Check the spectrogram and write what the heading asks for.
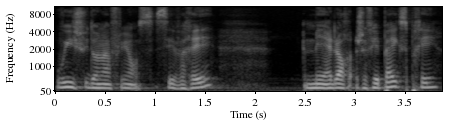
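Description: A woman talks as a guest on a podcast, her voice sitting a little low. She thinks aloud, circling back and restarting her sentences with many fillers as she works out what she means. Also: fairly even intonation, moderate pace, dark tone. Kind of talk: casual podcast conversation.

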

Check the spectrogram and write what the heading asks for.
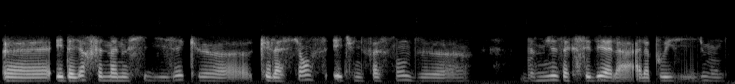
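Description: A woman's voice: on the low side, fairly even intonation, moderate pace, vocal fry, fairly bright tone, dry recording, rough recording. Earnest woman science journalist on phone. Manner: earnest and reflective, with hesitations. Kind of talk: radio interview by phone. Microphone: telephone.

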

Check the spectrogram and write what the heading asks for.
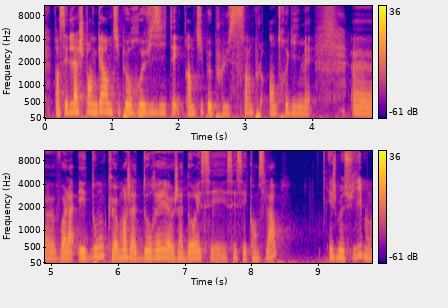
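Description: A woman's voice: mid-range voice, a little mellow. Hesitant woman yoga teacher talking casually. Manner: hesitant, many fillers and restarts, explaining. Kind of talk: casual conversational interview.

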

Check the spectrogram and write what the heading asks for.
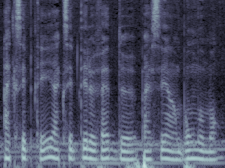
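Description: Speaking into a microphone over music, a low-voiced man hosts an improvised guided meditation with casual asides. His tone is level and informal, and he goes slowly, pausing and repeating phrases.

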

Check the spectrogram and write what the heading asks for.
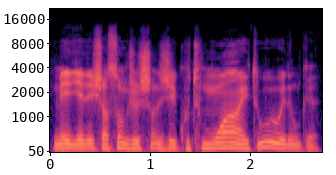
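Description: A man hosting a casual radio chat, rambling through a story with lots of hesitations and false starts. His voice is mid-pitched and sits close to a dry studio mic. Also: fast talker, a bit bright, no room sound. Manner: rambling storyteller, many fillers and restarts. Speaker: radio show host and singer.

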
